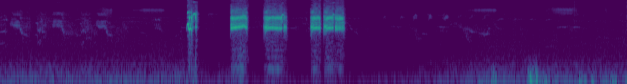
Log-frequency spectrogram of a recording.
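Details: Black francolin, a kept bird, giving a harsh grating call of four loud rasping bursts in quick succession, then quiet with faint background chirps.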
